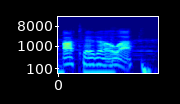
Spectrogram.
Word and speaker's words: Aotearoa: So AO is one syllable, and then we hit a consonant, so that becomes a new syllable. So tia, and then ro, because we hit the so that's a new syllable, and then on the end is an extra syllable. So Aotearoa.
